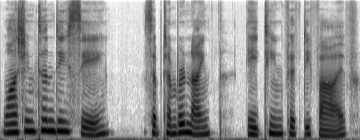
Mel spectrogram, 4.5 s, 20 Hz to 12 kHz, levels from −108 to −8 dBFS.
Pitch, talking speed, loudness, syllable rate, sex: 190 Hz, 105 wpm, -16 LUFS, 3.9 syllables/s, female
